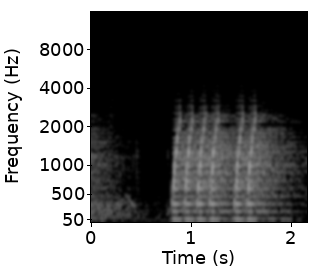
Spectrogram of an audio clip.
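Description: Software synthesizer in a Bespoke Synth patch playing short repeated notes at one pitch, about four a second. The notes start a little under a second in and each one fades quickly.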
